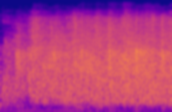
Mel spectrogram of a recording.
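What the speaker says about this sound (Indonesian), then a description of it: "kita berikan tepuk tangan" A standing church congregation at a Mother's Day service claps briefly; the applause is faint and distant, a soft wash of many hands.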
